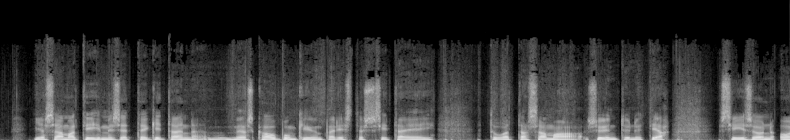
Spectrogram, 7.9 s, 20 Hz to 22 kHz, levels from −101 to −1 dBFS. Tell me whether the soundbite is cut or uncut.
cut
